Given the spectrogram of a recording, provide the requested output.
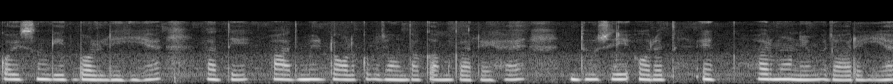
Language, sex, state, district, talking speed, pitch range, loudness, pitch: Punjabi, female, Punjab, Kapurthala, 140 wpm, 215-235 Hz, -15 LUFS, 225 Hz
